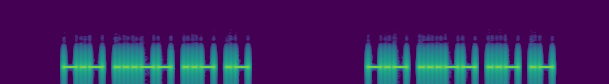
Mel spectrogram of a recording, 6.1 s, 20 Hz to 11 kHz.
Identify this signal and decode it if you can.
Morse code, heard as a keyed tone, about 28 wpm, 700 Hz. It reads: K3UA K3UA
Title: Call Signs Repeated 2x - 28wpm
